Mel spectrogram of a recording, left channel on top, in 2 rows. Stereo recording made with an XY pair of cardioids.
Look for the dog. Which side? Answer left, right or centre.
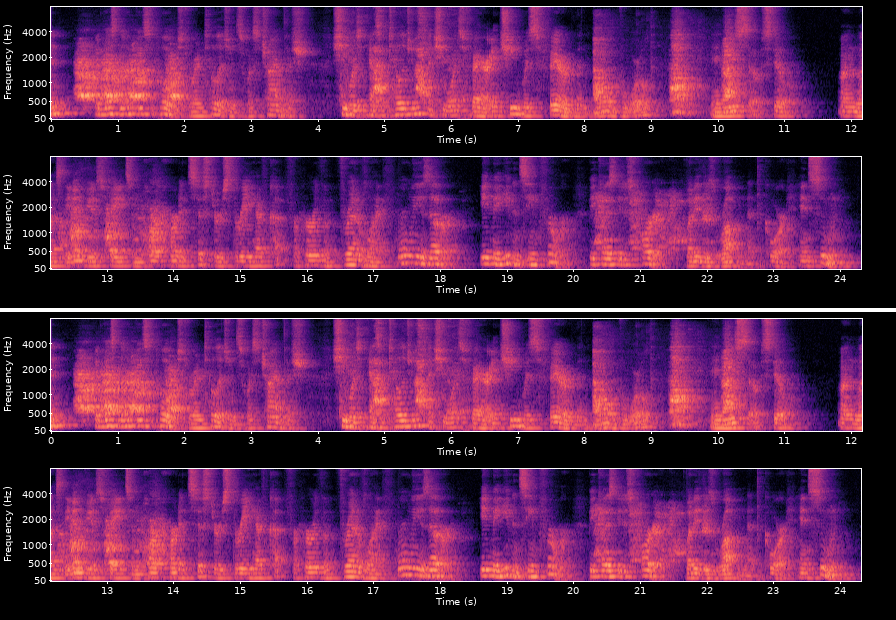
right.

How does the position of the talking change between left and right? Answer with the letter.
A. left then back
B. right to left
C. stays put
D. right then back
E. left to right
A.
